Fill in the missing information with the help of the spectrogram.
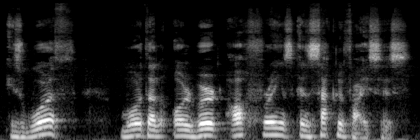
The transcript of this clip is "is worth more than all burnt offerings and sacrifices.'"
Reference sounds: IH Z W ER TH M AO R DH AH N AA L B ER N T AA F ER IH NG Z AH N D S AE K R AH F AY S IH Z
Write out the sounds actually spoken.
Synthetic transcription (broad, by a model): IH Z W ER TH M AO R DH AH N AA L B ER T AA F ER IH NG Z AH N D S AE K R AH F AY S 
